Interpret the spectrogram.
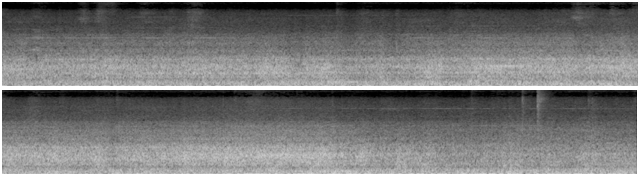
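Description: Local train running along the line, heard from inside the passenger car: a steady rumble of wheels on rail and running gear. It grows a little louder about two-thirds of the way through.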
